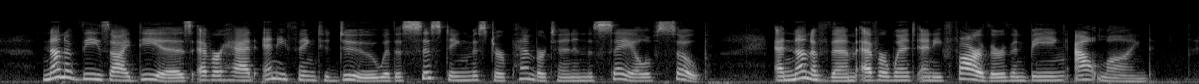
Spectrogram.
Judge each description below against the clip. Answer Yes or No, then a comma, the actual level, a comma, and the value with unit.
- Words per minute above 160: No, average, 145 wpm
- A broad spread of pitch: No, average, 4.6 semitones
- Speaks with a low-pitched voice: No, medium, 185 Hz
